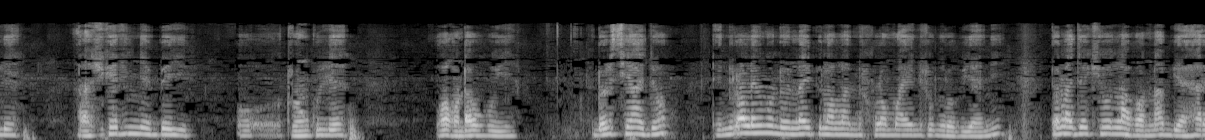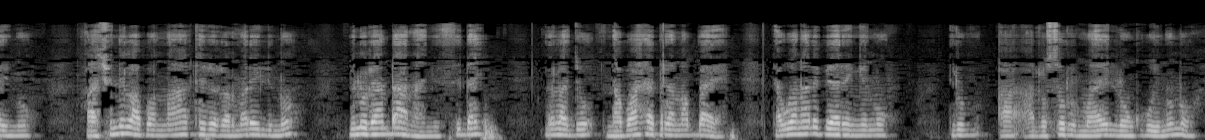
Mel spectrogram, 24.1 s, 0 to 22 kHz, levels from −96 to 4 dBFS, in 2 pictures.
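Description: Throughout the speech, sibilants sound gritty and lispy, with likely heavy HE-AAC compression at a very low bitrate near 12 kbps; a spectrogram shows smeared, copied-up treble ending sharply at 11.1 kHz.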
